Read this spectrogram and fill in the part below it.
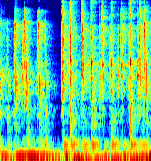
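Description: Rapid clicking keystrokes on a computer keyboard, close and crisp, about a dozen taps in a quick uneven rhythm.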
